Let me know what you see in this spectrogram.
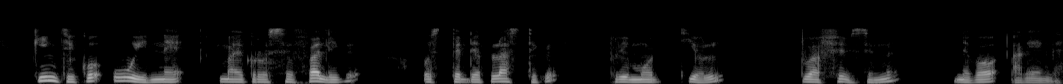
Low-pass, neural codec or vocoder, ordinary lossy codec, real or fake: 5.4 kHz; none; MP3, 32 kbps; real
